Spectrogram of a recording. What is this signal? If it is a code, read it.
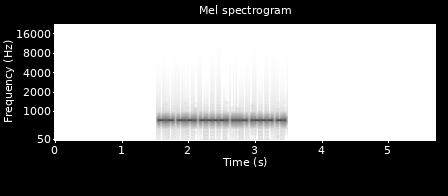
Morse code, heard as a keyed tone, about 52 wpm, 700 Hz. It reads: KC9VJN
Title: USA Call Signs - 6 Characters - Repeated 2x - 50wpm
